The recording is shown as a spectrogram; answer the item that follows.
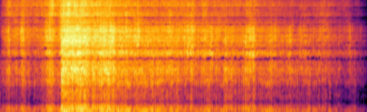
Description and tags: Giant Bug Roar
The roar of a giant bug (For a video game)
Bug, Roar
